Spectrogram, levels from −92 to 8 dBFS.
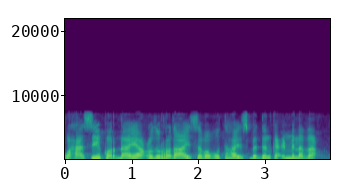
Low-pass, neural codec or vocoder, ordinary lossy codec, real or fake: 7.2 kHz; none; none; real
